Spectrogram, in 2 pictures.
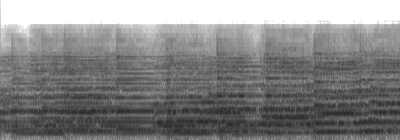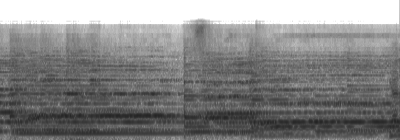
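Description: A choir singing a hymn in slow, held chords that change every second or so.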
